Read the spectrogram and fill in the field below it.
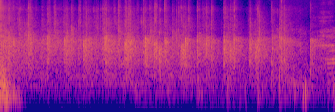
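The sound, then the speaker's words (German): A crowd applauds steadily to welcome a guest, dense overlapping claps sustained at an even level for several seconds, full, with no one speaking over it. “Allein das ist schon Applaus wert.”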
